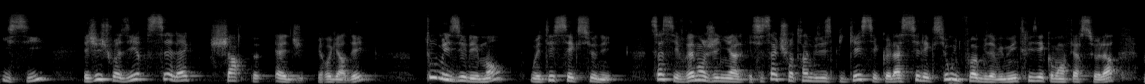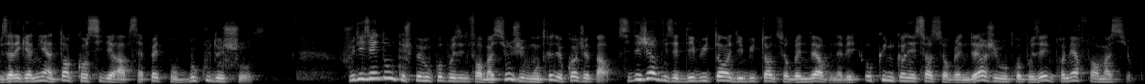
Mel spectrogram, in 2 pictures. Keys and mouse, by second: 0.2-3.6 drag, 4.3-6.9 middle drag, 7.5 middle click.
